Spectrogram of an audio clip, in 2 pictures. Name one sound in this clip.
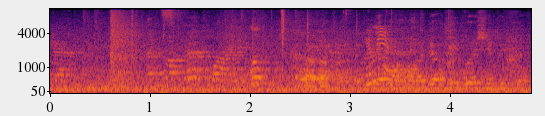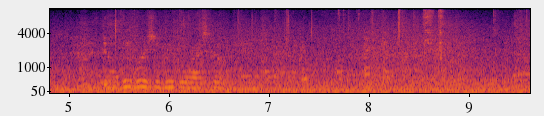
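A dog's claws tap on a hard floor.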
